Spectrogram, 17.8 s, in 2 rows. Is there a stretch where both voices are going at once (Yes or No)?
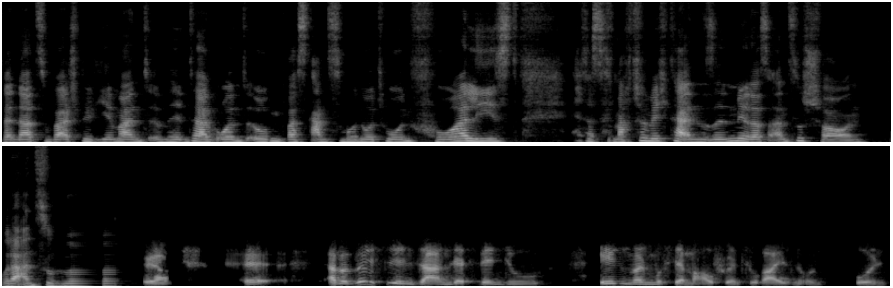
No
